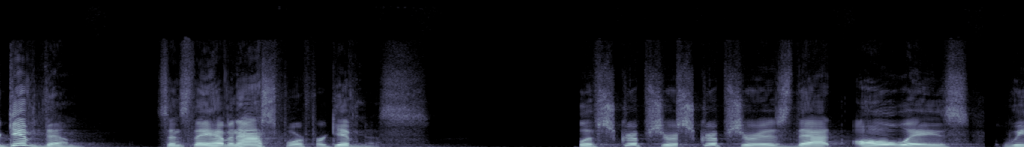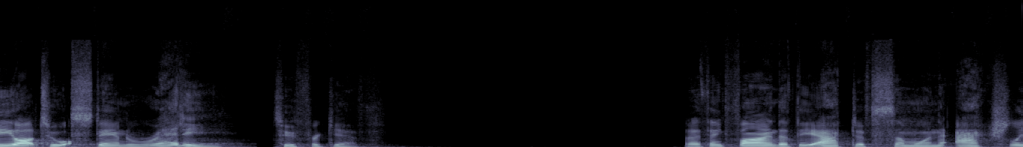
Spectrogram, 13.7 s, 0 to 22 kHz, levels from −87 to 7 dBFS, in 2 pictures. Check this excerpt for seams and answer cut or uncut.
cut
